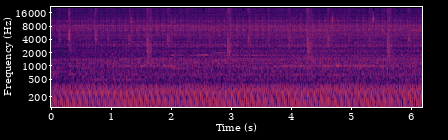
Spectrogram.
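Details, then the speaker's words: Honda Fury V-twin with new Power Commander V map, raised idle while cold, dropping lower once warm: steady loping idle about three beats a second, even and regular under traffic noise; normal warm-up idle. "okay usually after some time once the bike reaches a certain temperature it idles lower there we go i don't know if you can hear it through the traffic but it's definitely idling a lot lower now"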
